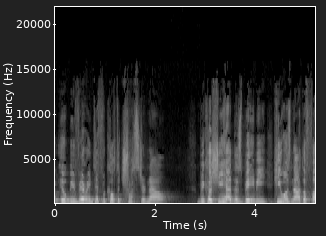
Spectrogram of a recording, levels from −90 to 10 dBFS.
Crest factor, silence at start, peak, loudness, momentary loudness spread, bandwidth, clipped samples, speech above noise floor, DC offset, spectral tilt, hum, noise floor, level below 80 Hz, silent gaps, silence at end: 18 dB; 0 s; -8 dBFS; -26 LUFS; 10 LU; 14.5 kHz; under 0.1%; 37 dB; under 0.1%; -3 dB/octave; none; -63 dBFS; -68 dBFS; none; 0 s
